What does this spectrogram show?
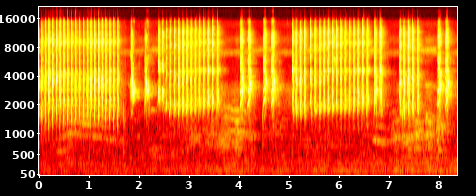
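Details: Long-tailed shrike song, described as rich with sparrow material: fast rattling trains of sharp broadband pulses in bursts of one to two seconds, separated by brief gaps and a few isolated chips, with faint low background noise.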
